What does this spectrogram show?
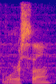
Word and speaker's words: Warsaw: Polish pronunciations here, but I think that's Warsaw is how we would pronounce it in English, Warsaw.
